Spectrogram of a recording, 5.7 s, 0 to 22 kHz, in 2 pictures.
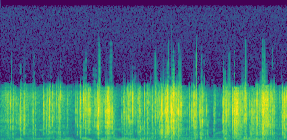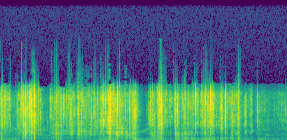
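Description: Foil wrapper of a 2019 Limited football card pack being torn open and crinkled by hand, a dense, irregular run of crackles and rips.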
